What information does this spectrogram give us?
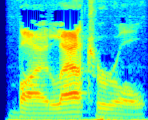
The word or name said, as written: bilateral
